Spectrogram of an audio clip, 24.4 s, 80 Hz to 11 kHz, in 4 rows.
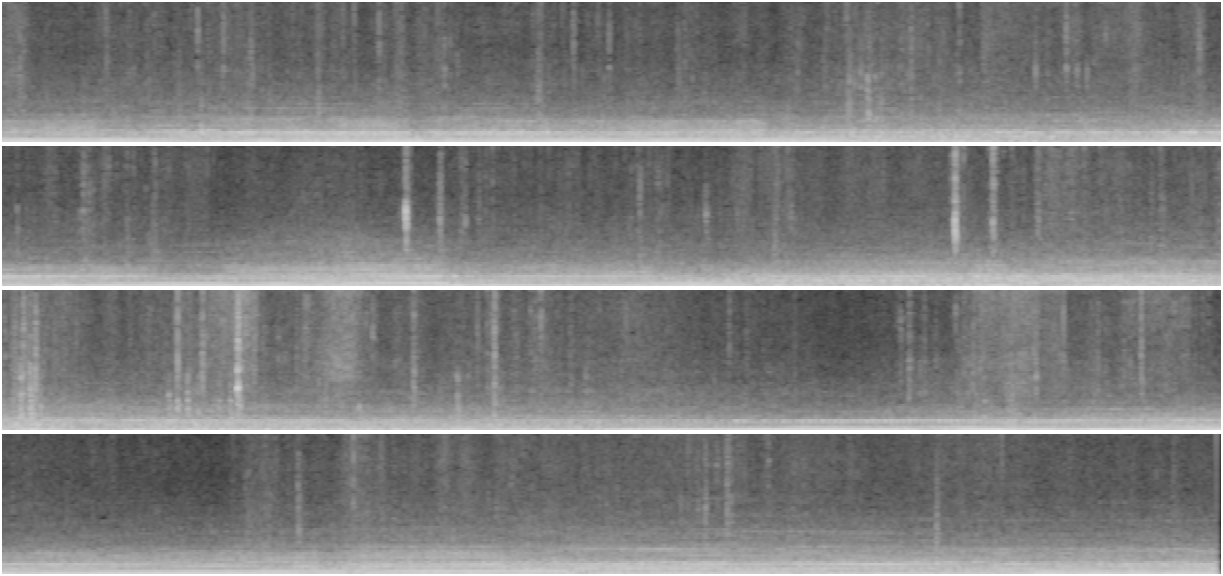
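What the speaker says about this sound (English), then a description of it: "There's so much power that the wheel spins." McLaren Artura with a 3.0-litre, 720 Nm twin-turbo engine accelerating hard on a mountain road with a bit of mud, its wheel spinning. Loud rising and falling engine pitch sweeps through several revving surges, steady and close for the whole stretch.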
